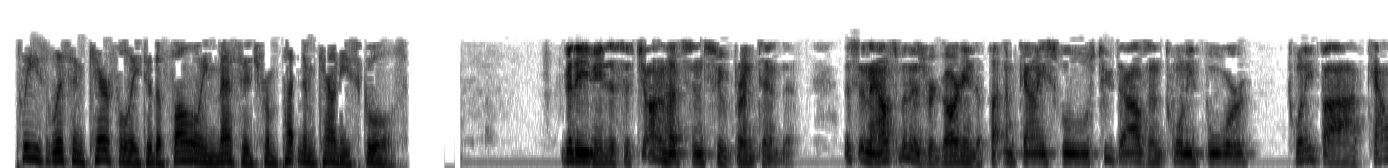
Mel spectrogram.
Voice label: Voicemail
